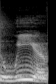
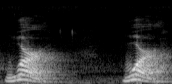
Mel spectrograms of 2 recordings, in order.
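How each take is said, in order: First: "we're" said like "wee-er"; "we're" with a clear "wee" before the r; full contraction. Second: "were" squeezed to one short syllable; "were" with the ee gone, like "wur"; sped-up contraction. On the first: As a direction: keep the long ee in "we're". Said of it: "vai virar". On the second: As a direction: reduce "we're" to a quick "were". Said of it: "Tô falando bem rápido agora". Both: Shown as a demonstration.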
